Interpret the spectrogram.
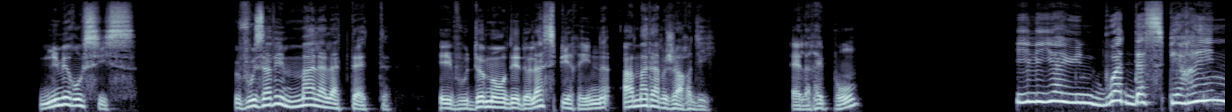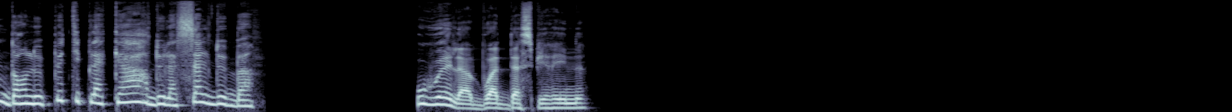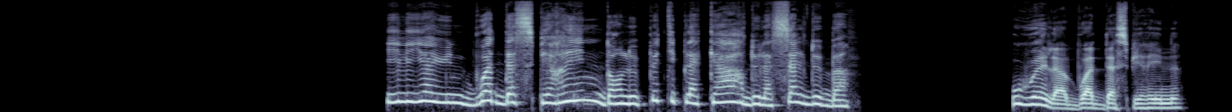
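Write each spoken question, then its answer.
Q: Où est la boîte d'aspirine ?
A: Dans le petit placard de la salle de bain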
